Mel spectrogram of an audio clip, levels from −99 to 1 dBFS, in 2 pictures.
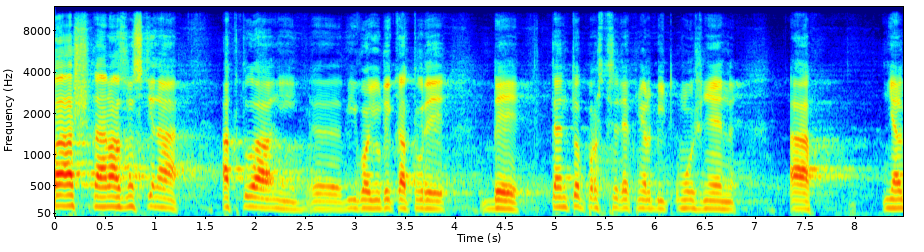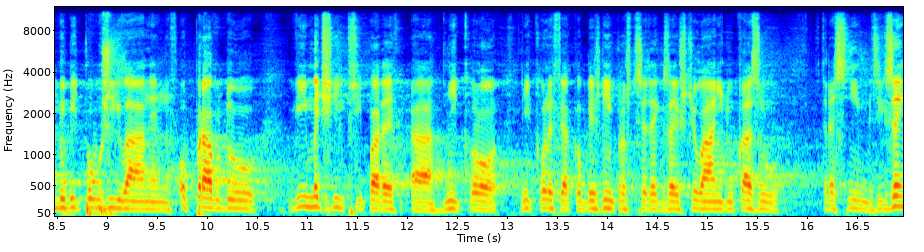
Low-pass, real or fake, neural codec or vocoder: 10.8 kHz; fake; codec, 44.1 kHz, 7.8 kbps, Pupu-Codec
